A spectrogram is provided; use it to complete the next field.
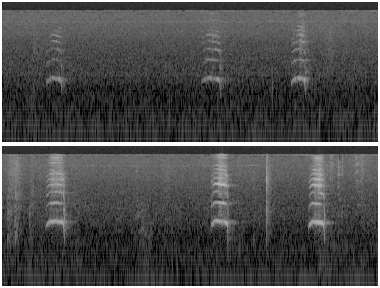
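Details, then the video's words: Kakariki, a red-crowned parakeet kept as a pet, giving plaintive, kitten-like squeaks: roughly seven brief, slightly rising squeaks about one per second, mixed with loud crisp clicks and a constant low hum. "Как разговаривает какарик"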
